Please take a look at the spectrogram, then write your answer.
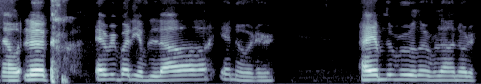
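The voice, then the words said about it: Donald Trump impression. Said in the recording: “my Trump impersonation.”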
